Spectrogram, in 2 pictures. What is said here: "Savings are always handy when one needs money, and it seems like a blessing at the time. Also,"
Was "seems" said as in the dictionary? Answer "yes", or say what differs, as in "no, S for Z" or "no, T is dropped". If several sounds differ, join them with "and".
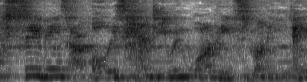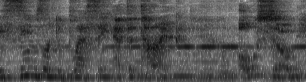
yes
